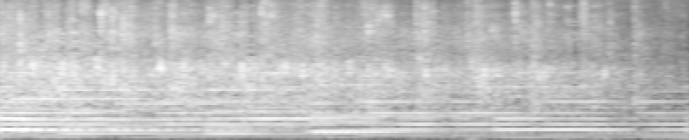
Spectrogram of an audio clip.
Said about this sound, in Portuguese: Aplauda o Senhor por essa palavra, querido.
